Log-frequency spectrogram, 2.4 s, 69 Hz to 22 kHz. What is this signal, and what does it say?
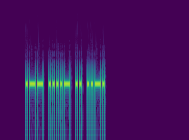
Morse code, heard as a keyed tone, about 50 wpm, 700 Hz. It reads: W4IF
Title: Easy Call Signs Repeated 3x - 50wpm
